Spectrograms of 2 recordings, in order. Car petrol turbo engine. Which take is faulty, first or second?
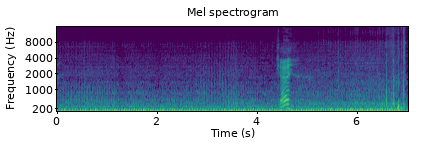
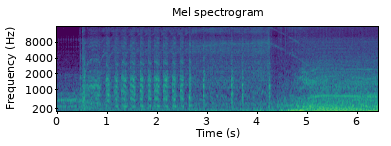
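first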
